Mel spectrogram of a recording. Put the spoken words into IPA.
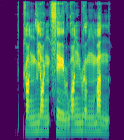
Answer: k ɑ˧˥ ŋ l j ɑ˧˥ ŋ s e˨˩ ɪ̯ ɻ w ɑ˥ ŋ ɻ ɤ˧˥ ŋ m a˥˩ n

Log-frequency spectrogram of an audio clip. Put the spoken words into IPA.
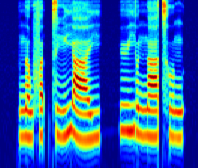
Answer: n̪ ɐ˨ w f ɐ˨˥ t̚ t͡s iː˨˥ j aː˨˧ j | yː˧ j ɵ˨ n n̪ aː˨˧ t͡sʰ ʊ˨ ŋ

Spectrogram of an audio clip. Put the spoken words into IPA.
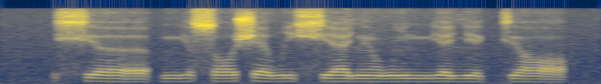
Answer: xʲ ɜ | mʲ ɔ s ɔ ʃ ɛ w i xʲ æ lʲ ɔ̃ w ĩ mʲ ɛ lʲ ɛ kʲ ɒ

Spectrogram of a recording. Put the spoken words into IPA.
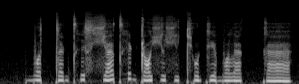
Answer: b ʌ tː æ ɖ t̪ʰ i s ç æ t̪ʰ i ɖ ʈ ɒ ç ʌ ç i cʰ ʊ kʲ æ b ɒ l æ kː æ

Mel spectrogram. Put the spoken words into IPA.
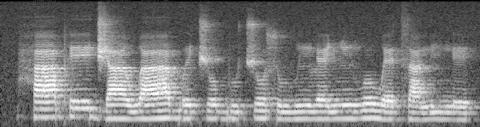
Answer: h aː˦ pʰ eː˦ d͡ʒ aː˨ w aː˨˦ ɡʷ e˨ t͡ʃ o˨ b u˨ t͡ʃ o˦ s u˨ β ĩ˨ l ɛ˨ ɲ ĩ˨ β o˦ w ɛ˨ t͡s a˨ n i˨ ŋ e˨

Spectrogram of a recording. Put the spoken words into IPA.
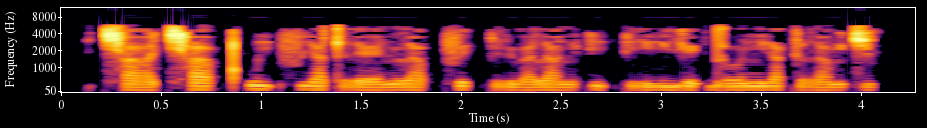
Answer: t͡ɕʰ aː˨˩ t͡ɕʰ aː˥˩ p̚ kʰ w i˥˩ ʔ f i˧ a̯ t r ɛː˩˦ n l a˨˩ p̚ f e˥˩ k̚ p r ɯ˩˦ a̯ l a˨˩ n k i˥˩ ʔ p r iː˧ j e˥˩ ʔ d ɤː˦˥ n i˦˥ a̯ k r a˧ m t͡ɕ ɯ˦˥ k̚

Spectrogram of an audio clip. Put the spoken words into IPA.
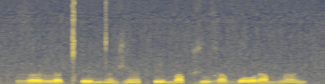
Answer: ɣ ɐ r ɐ ǀʰ e n d ɐ̃ ʒ ɛ̃ h e m a p ʒ u ɣ a v ɔ ɾ a m ð ã i̯

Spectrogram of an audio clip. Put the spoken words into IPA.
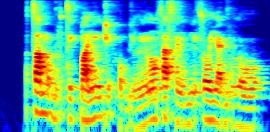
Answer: t a˦ m o˧ ɡ u˧ t i˧ k͡p a˧ j ĩ˦ ɡ i˧ h o˨ b i˨ l ĩ˧ l ɔ̃˦ s a˦ s ɛ̃˧ ɡ͡b ĩ˧ s o˦ j ɛ˧ ɡ u˧ l o˧

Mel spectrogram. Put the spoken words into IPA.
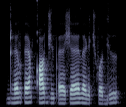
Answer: ɖʱ ɛ v ʔ ɛ ɳ qʼ o d͡ʒ ɨ ɳ pʼ ɛː ʃ ɛː ð ɛ ɪ̯ ɳ ə t͡ʃ f əː ɡʲ ɨ

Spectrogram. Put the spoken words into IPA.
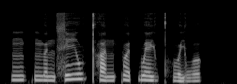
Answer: ŋ ʊ˧ k̚ n̪ ɵ˨ n s iː˥ w t̪ʰ ɐ˨˥ n p ɵ˨˥ t̚ w e˨ j kʷʰ ɐ˨˩ j w ʊ˧ k̚

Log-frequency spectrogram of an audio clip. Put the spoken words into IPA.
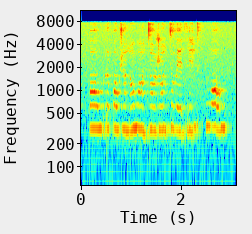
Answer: ɔː w r ʊ p ɔ w ʒ õ d ɾ õ w ɔ̃ː d t õː ʐ õ d t u ð ɪː d r ĩ d | w ɔ w

